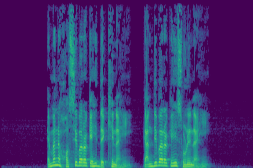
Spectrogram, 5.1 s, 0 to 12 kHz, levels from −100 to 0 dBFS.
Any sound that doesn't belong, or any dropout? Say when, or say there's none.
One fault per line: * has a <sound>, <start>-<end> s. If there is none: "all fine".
all fine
